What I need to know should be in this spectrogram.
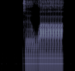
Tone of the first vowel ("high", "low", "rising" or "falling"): high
